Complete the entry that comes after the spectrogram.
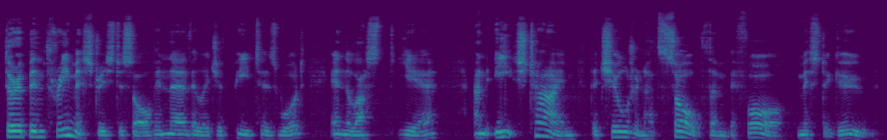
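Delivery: usual speaking voice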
